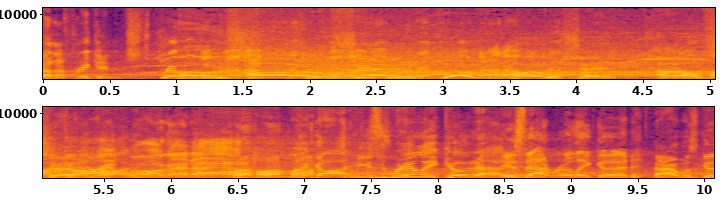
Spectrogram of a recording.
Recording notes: Live From Long Beach!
